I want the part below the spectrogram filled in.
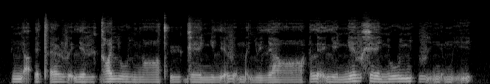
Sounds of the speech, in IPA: ɲ a̰ ʔ e tʼ ɛː ɭ v ḛ lʲ ɛ v y ɡ ɑ ʎ uː ʎ ŋ ɑː tʼ yː ɡ eː ɲ i lʲ ɛ̰ v ḛ m ɛ̰ ʎ y lʲ ɑː | l ḛ lʲ e ɲ e v x eː ɲ u ɲ | v ḭ ŋ ḛ m ḭ

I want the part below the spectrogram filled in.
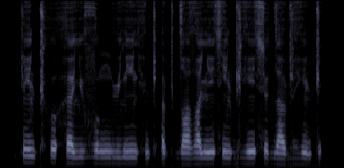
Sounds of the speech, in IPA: ʈ ẽ lʲ ʈʰ o h ɐ lʲ u v o ŋ ʉ lʲ ĩ lʲ h ɐ̃ ʈ ʔ a ʈ d̪ a ðˤ a lʲ ẽ s ĩ lʲ ɖʱ ẽ s ɵ d̪ a ɖʱ ẽ ʈ

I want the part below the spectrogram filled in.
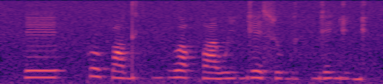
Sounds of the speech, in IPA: e | k o p ɑ d̪ i k bʱ o qʷ æ w i ɡ e s u ɡ ø k ɡ e ɡ i ɡ

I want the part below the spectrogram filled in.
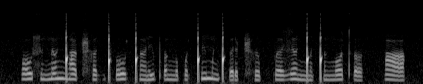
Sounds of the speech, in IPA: ɔ sʷ ə n ʌ ŋ͡ǃ ɑ ʈ͡ʂʰ ɐ ǃʼ o ǃ ɐ̃ ɾ i pʼ ʌ ŋ ʌ p ʌ ǃ ĩ m ə̃ ǃʼ ə ɾ ə ʈ͡ʂʰ ə pː ɜ z ɜ ŋ͡ǃ ə ǃ ə̃ ŋ ɔ tʼ ʌ | ɑ

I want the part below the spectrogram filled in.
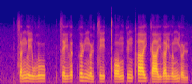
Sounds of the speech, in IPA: t͡s ɐ˨˥ ŋ l iː˨˩ w l uː˧ p̚ | t͡s e˨ j l ɵ˧ t̚ k ɵ˥ ɥ ŋ ɵ˨˩ ɥ t͡s iː˨ t̚ t̪ʰ ɔː˨˥ ŋ k ɪ˥ ŋ pʰ aː˥ j k aː˨ j l ɐ˧ j l ʊ˨˥ ŋ j ɵ˨˩ ɥ

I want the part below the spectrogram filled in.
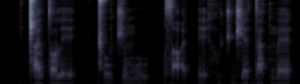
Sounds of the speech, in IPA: ǁ a˦ l t ɔ˦ l e˨ | ǁ u˦ t͡ʃ ə˨ m u˨ | zˤ ɛ̰˨ | ḛ˦ h ṳ˨ t͡ʃ d͡ʒ ɛ˦˨ d a˦˨ t m ɛ˦

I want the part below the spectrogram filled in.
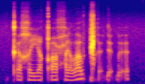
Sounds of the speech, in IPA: kʼ ə˩ χ iː˩ qʼ o˨ ħ i˩ lˠ ɐ˥ w ǁʰ ə̰˨ ɗ ə̰˨ ɓ ə̰˦

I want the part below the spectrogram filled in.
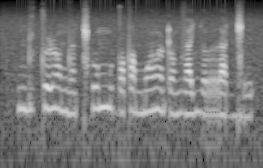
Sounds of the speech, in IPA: n d i t ʊ ɭ ɔ̃ n d ã ǁʰ ʊ m u d̪ i tˤ ɛ m b ɔ̃ l ɔ̃ ʈ ɔ n z a ʎ ɔ r a ɡ͡ǁ ɪ

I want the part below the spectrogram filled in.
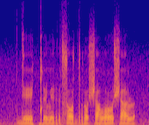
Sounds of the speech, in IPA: d eː ǃ ɪ l e r z ɔ d r ɔ ʃ a lˠ ʊː ʃ a ɭ

